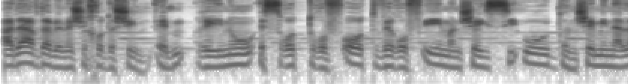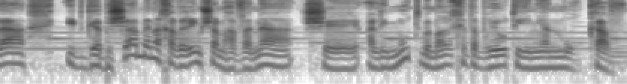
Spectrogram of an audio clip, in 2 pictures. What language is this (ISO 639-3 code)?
heb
